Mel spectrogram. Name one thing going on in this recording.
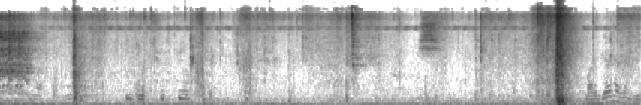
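Heavy sacks thump and rustle as they are lifted and set down.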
